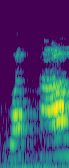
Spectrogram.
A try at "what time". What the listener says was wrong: No S.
